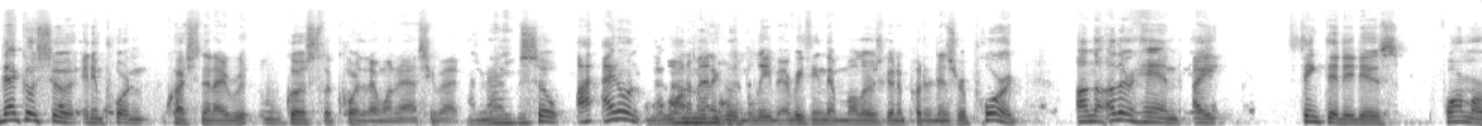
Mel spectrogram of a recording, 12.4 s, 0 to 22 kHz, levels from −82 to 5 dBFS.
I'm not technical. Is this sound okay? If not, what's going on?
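No. Three kinds of fault are audible.

Echo leak: a delayed copy of the speech, trailing it by about 0.4 s, is heard from 0 to 2.92 s, 3.98 to 4.05 s, 5.44 to 6.32 s and 9.86 to 10.48 s. The likely cause is a speakerphone on the other end whose echo canceller let some of the sound back into the microphone.

Short stall from a late packet: at 2.52 to 2.56 s and 2.62 to 2.66 s the sound is briefly held, stretched by about 18 ms and 16 ms. Each time, a piece of audio arrived late, and the receiver filled the gap by stretching the preceding sound. Nothing is lost.

Speech suppressed in double talk: from 3.87 to 4.09 s and from 5.34 to 6.31 s the talker's level dips noticeably, while the echo is also present. The likely cause is that both sides were talking at once, and the echo canceller turned everything down to fight the echo.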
